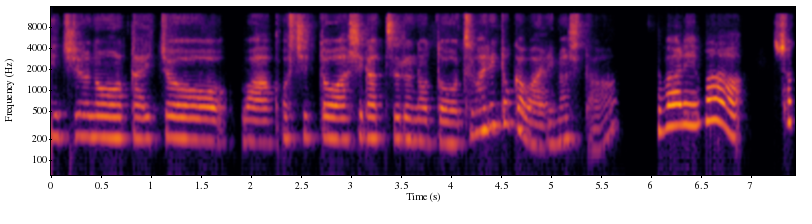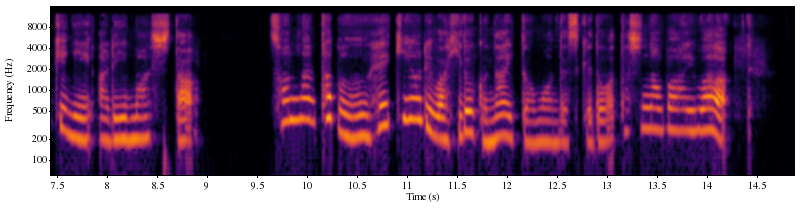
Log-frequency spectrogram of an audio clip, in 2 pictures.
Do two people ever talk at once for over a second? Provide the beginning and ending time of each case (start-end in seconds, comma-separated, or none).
none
